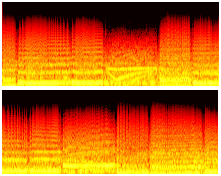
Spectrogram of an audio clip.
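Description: Distorted synthesizer drone-jam: a sequence of low stepping bass notes, changing every half second to a second, under tones that sweep and glide up and down in pitch.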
